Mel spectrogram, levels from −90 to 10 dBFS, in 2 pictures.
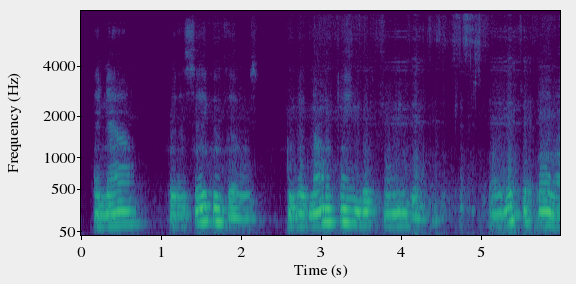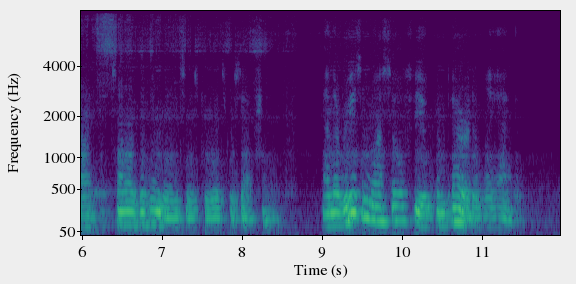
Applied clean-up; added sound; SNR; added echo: neural separator model SepFormer DNS4.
